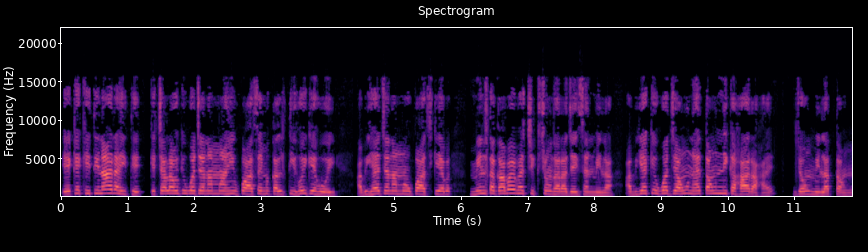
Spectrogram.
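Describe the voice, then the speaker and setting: A woman's voice: very high-pitched, fairly even intonation, moderate pace, fairly bright tone, no room sound, studio quality. A woman with a Bagheli accent voicing an exasperated married village sister-in-law in a comic cartoon, rambling and complaining dramatically. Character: exasperated, long-suffering married village sister-in-law, grumbling about her husband.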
